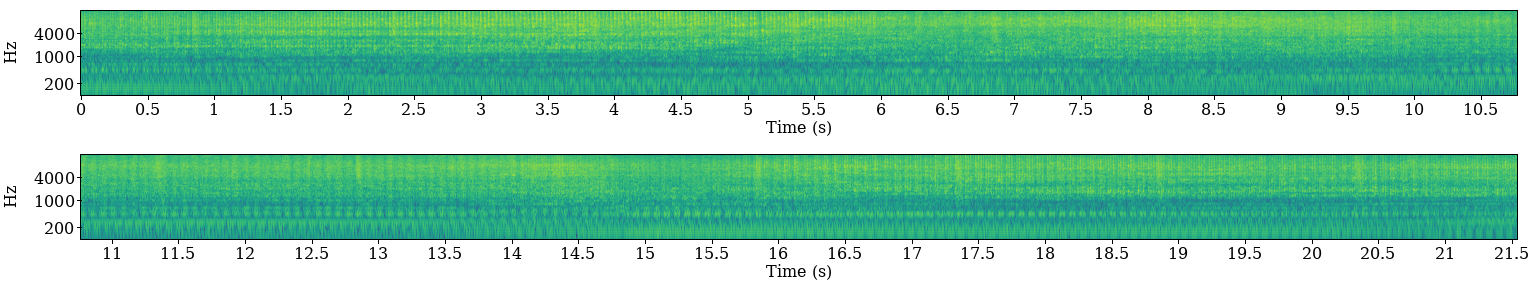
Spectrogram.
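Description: Turbocharged Honda K-series four-cylinder engine idling steadily.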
